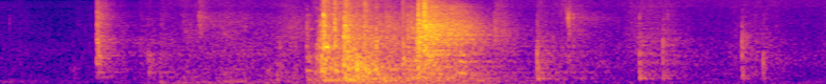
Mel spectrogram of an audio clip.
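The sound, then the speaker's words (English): A heavy prison door is opened by a prison guard at the front desk: a sharp clunk, then a loud, rough grinding sweep as it moves, followed by a few scattered metallic knocks and thuds. “a prison guard goes to the door, looks through the peephole, then opens it, letting Bobby's parents in”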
